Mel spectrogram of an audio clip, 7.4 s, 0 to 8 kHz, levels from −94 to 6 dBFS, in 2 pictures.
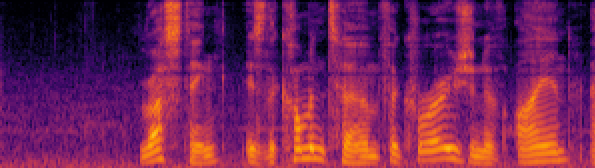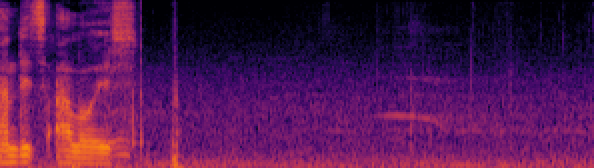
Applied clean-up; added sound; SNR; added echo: none; Walk, footsteps; 19 dB; none.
